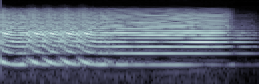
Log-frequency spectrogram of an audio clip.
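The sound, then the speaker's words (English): A loud, sustained air horn blast with a bright, brassy tone that wavers slightly at the start, holds steady for over two seconds, then cuts off abruptly. “Cue the air horn.”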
